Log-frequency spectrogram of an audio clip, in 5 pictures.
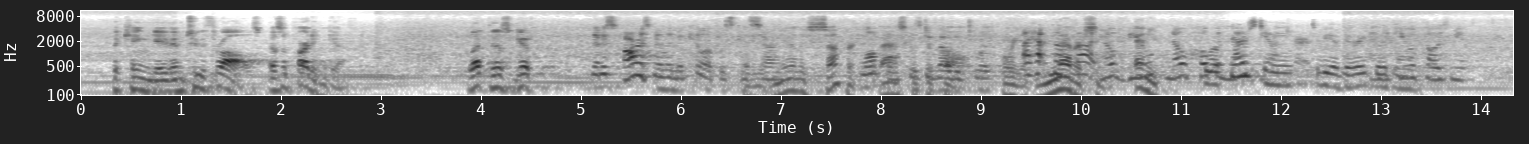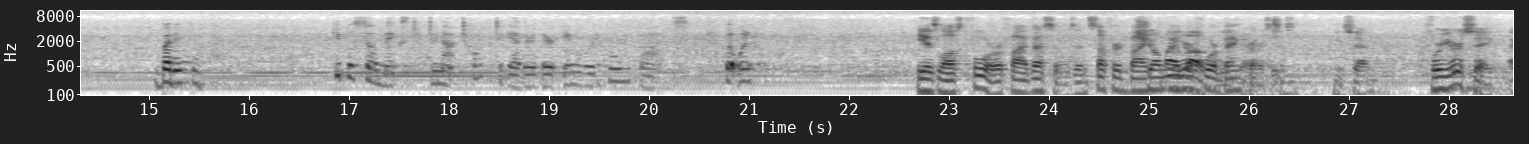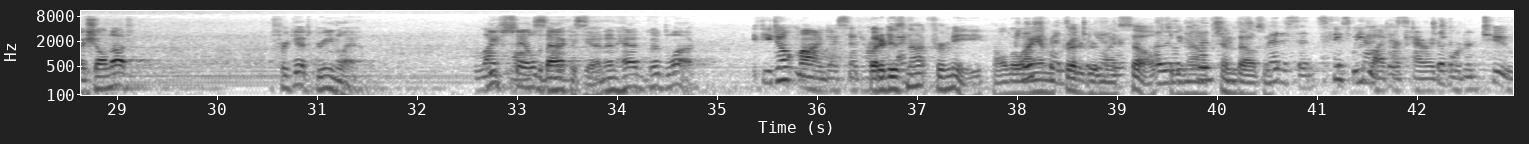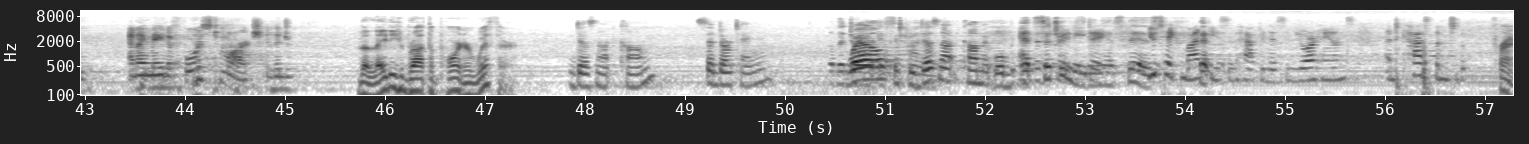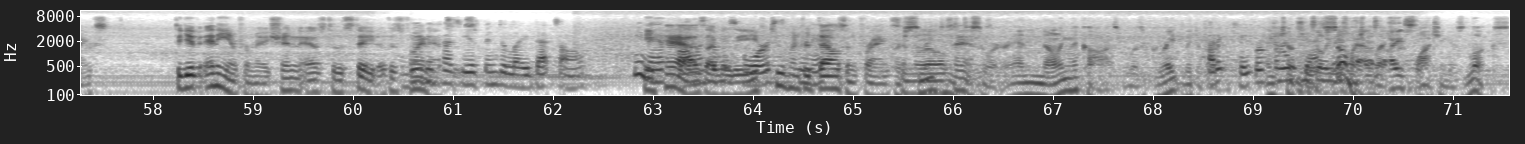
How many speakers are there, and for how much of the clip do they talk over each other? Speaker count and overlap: seven, about 38%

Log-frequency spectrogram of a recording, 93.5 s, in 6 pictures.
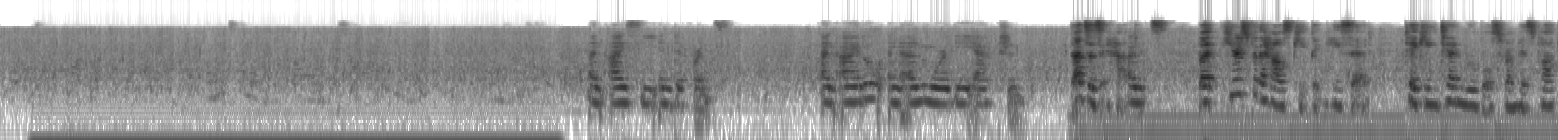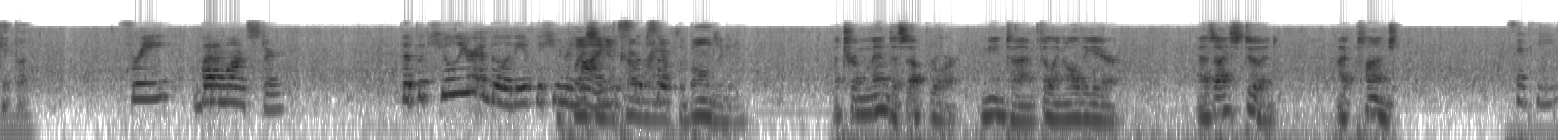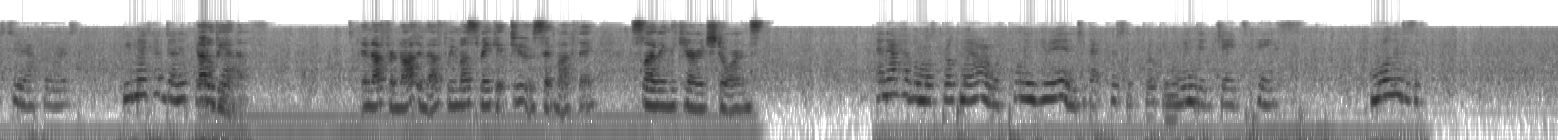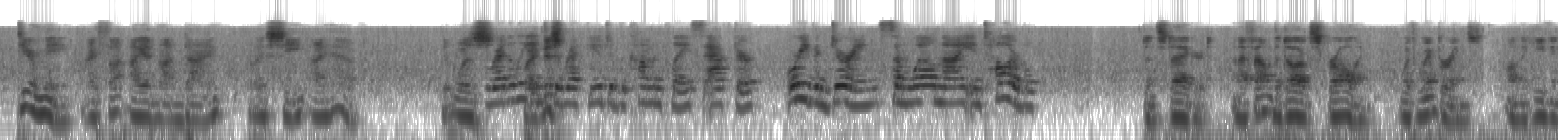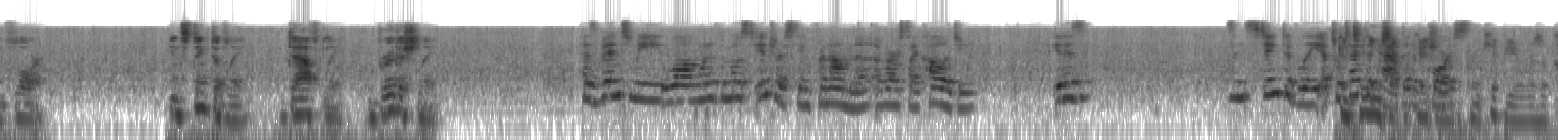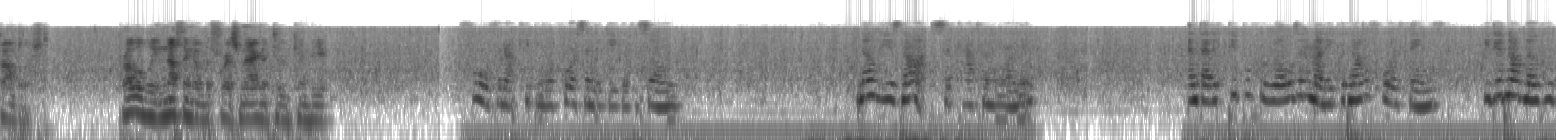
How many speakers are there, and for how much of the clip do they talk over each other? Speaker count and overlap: seven, about 5%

